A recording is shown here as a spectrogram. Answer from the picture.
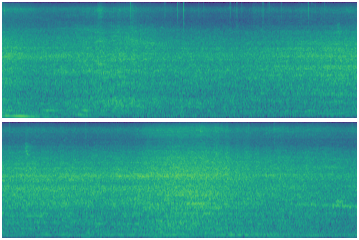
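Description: Steady rumble and hiss of background noise, with a loud low thump at the start. A zebra dove's coo comes in faintly near the end.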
